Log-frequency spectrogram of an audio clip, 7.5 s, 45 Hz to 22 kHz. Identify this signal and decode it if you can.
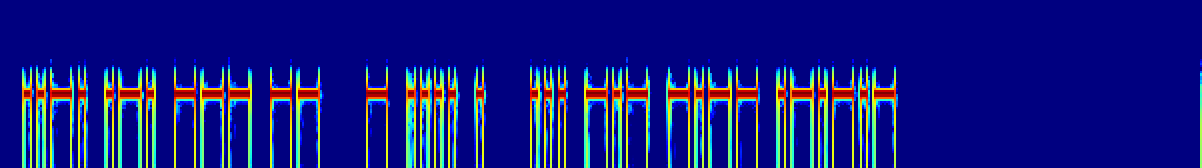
Morse code, heard as a keyed tone, about 28 wpm, 700 Hz. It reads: FROM THE SKY.
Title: Sentences from Top 1200 Words 28wpm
